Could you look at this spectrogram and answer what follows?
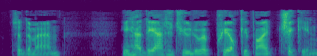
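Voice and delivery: ordinary delivery, nothing marked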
